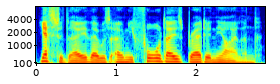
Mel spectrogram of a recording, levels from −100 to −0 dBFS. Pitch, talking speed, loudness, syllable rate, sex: 120 Hz, 210 wpm, -19 LUFS, 5.5 syllables/s, male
